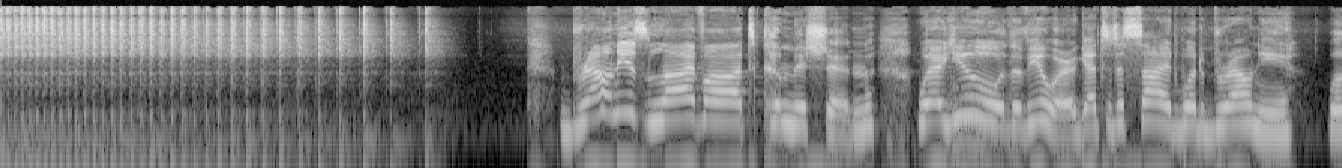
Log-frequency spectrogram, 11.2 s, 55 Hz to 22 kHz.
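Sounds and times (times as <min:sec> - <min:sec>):
prize wheel spinning and ticking: 0:00.0 - 0:03.8
speech: 0:04.7 - 0:11.1.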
